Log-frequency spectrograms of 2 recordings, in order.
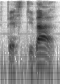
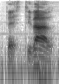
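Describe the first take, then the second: First: The stress falls on the last syllable. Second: The stress falls on the last syllable.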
